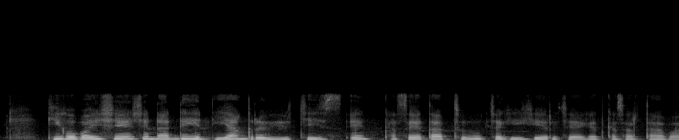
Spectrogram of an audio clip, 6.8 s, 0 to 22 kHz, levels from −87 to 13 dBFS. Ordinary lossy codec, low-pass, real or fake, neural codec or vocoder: none; 7.2 kHz; real; none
